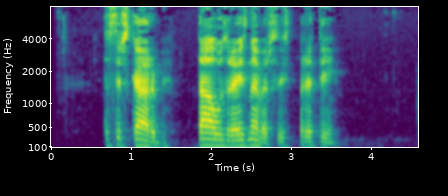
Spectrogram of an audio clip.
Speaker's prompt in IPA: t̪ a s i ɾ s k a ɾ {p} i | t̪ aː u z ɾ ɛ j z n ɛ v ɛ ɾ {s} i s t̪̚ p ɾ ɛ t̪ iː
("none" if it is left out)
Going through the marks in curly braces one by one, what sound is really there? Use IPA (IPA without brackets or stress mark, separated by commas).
b, s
